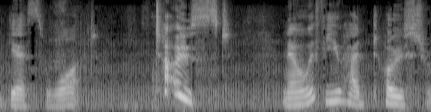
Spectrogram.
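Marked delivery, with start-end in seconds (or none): 1.5-2.3 high, loud burst; spring the surprise on the listener; high loud cry of surprise; excited announcement. A narrator's reading. Narrator announces surprise food.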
